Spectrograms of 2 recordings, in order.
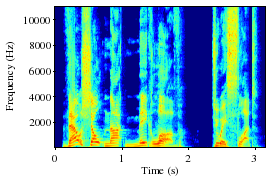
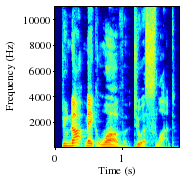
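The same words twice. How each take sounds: First: Slow, solemn biblical decree; mock-solemn commandment, slow. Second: Said in the usual way. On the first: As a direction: proclaim it like scripture. Pronouncing his commandment.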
